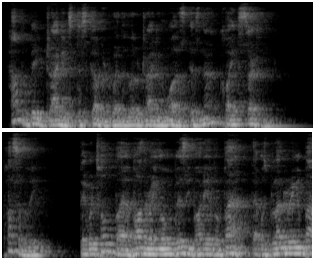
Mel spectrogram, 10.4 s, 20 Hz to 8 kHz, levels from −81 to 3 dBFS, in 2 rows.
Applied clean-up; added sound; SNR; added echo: none; none; none; reverberation time 1.1 s.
